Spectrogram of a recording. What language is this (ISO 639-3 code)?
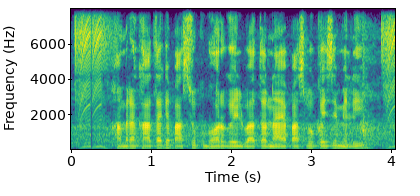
bho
